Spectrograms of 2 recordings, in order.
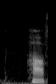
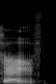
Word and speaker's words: half: mitad se Half si Half si lo importante es la pronunciación de Half que es ha y luego una F yga Half Half Half Half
